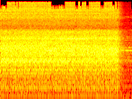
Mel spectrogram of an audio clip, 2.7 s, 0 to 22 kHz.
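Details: HP LaserJet 1020 printer: harsh rattling grind for over two seconds at switch-on, then cuts out; gears slipping.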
